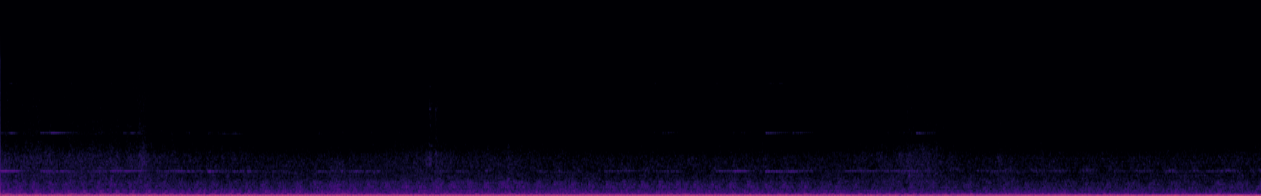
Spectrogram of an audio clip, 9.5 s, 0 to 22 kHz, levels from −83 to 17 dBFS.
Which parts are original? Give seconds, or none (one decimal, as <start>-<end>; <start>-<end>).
0.0-2.5; 3.1-9.5

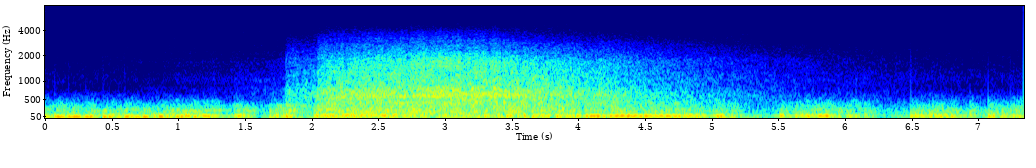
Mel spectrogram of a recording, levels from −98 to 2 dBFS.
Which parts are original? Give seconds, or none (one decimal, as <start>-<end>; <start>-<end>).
0.0-0.7; 1.9-7.3

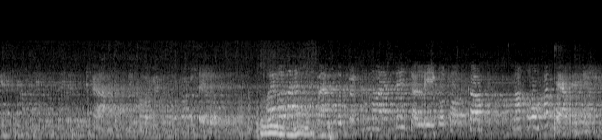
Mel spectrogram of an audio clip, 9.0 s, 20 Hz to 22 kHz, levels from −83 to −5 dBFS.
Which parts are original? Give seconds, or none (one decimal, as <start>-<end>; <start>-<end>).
none

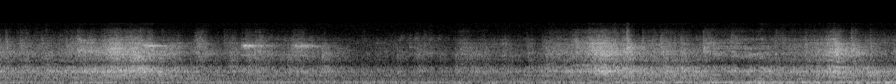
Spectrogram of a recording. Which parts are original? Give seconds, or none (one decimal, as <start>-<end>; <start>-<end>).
0.0-7.1; 7.7-9.0

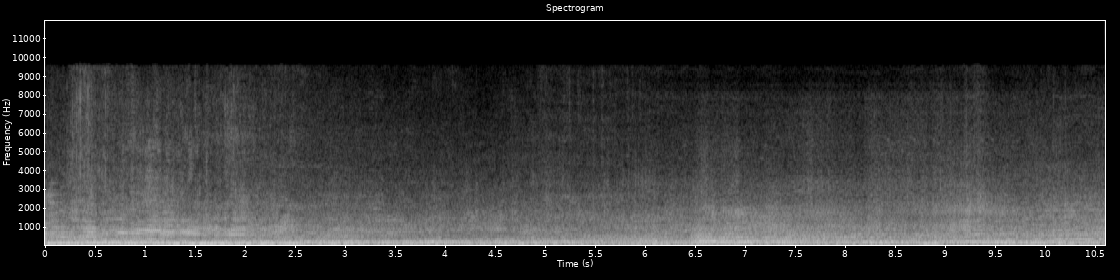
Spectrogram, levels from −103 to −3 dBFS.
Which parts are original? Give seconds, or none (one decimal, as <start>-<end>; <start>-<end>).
0.0-6.0; 9.8-10.6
